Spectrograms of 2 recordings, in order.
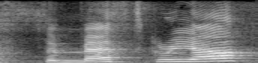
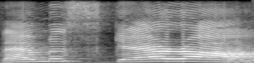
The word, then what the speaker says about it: Themyscira: I represent the nation of Themyscira. Themyscira! Themyscira? I can't pronounce my own country.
